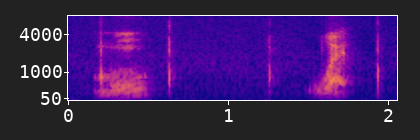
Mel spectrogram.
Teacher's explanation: Sebab sini ada u vokal tinggi dan diikuti oleh vokal lain. Jadi dia mesti dia mesti tulis ada geluncuran mu wat.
